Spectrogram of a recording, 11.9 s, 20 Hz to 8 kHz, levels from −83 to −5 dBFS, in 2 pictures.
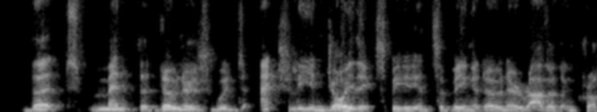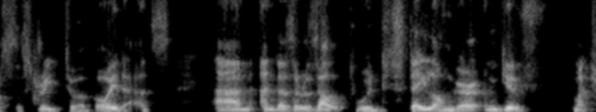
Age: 50-69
